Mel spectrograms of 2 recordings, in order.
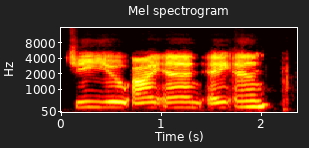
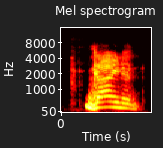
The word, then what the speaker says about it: Guinan: And this one is one I can't pronounce the name, so it's G-U-I-N-A-N. Guinan.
